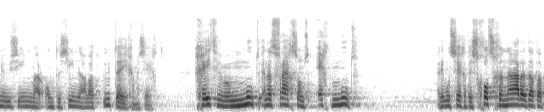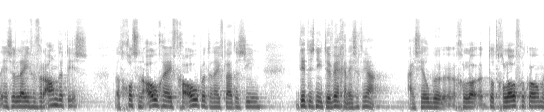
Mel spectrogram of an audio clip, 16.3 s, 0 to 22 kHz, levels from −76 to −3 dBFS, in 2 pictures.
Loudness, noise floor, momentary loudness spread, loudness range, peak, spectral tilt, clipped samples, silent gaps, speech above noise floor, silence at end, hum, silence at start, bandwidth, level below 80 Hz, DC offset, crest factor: -26 LUFS; -62 dBFS; 13 LU; 5 LU; -6 dBFS; -6.5 dB/octave; under 0.1%; none; 36 dB; 0 s; none; 0 s; 12.5 kHz; -64 dBFS; under 0.1%; 20 dB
